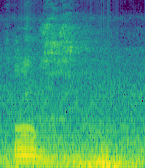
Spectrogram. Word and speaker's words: ओम: ओम के उच्चारण में सांस का 80% ओ का उच्चारण और 20% म का उच्चारण करते हुए 5 बार ओम का उच्चारण।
